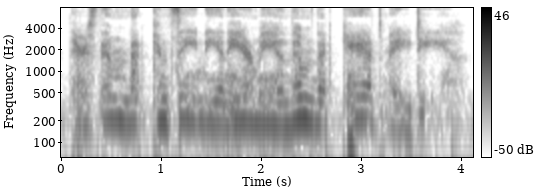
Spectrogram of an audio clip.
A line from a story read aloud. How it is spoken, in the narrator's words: the skipper leans over and whispers into our ear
